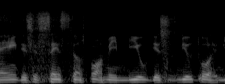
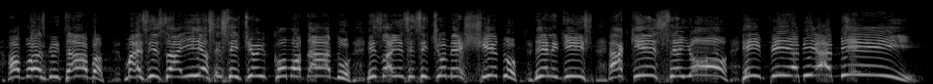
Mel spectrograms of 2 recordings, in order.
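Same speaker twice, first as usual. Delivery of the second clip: full-force preaching; 11 dB louder than usual. Acted. Pastor to congregation on servants, fervent full-force preaching. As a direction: preach it out, slowing on each last phrase.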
